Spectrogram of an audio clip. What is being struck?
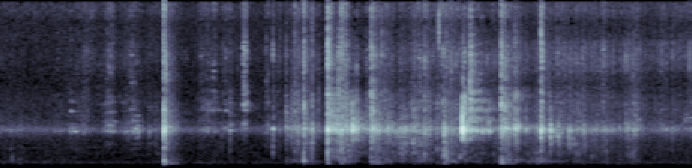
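Magnesium carbonate chalk block.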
